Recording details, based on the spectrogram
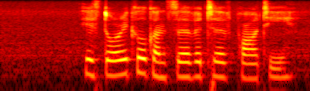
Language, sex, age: English, female, 19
